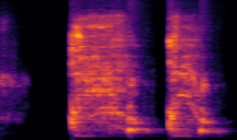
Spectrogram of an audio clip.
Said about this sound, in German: Husten.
